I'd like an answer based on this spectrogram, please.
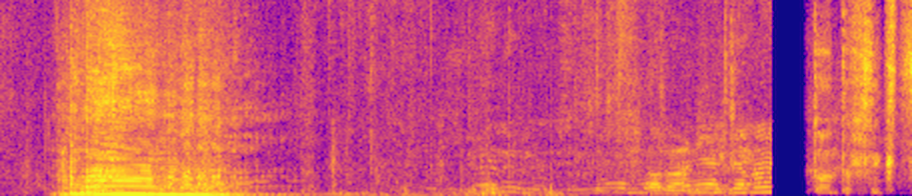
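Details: A single powerful, low, growling lion roar of nearly two seconds, followed by fainter murmuring, rising and falling tones and a few sharp clicks.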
